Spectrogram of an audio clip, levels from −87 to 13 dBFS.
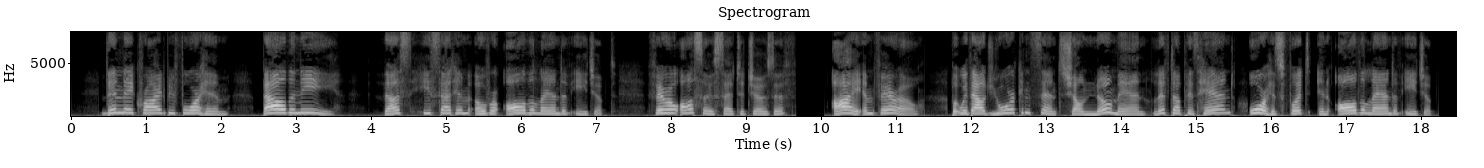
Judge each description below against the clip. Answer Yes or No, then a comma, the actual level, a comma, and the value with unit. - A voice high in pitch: Yes, very high, 280 Hz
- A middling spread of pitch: Yes, average, 3.9 semitones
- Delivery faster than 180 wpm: No, average, 150 wpm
